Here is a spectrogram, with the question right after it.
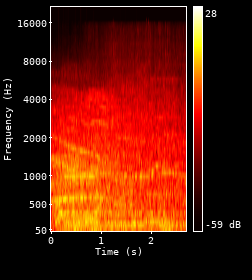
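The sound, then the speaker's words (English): A Jeep engine rumbles steadily as it drives along, loud, with a continuous low drone and road noise that holds constant throughout. “So you're in your Jeep.”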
